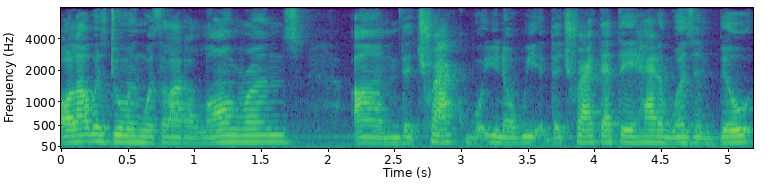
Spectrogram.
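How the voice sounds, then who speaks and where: Fairly quick male speech in a flat, monotone delivery. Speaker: track coach vlogger. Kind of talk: casual vlog storytelling. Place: home room. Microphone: camera far.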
